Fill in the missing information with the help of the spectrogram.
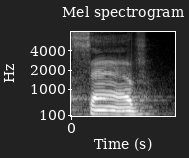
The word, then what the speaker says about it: salve: The last part here is this, is it talks about salve. Is it salve or salve? Help me out here. Salve, no L, silent L.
